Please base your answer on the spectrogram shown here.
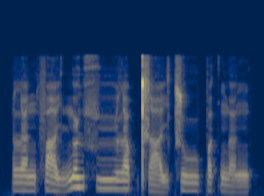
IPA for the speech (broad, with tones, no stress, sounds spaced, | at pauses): l ɐ˨ n f aː˨˩ j n̪ ɵ˧ ɥ f yː˧ l ɐ˧ p̚ t͡s aː˨˩ j t͡s uː˨ p ɐ˧ k̚ n̪ ɐ˨ ŋ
